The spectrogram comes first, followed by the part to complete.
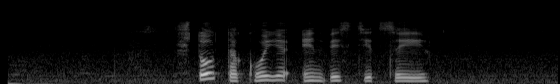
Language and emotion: Russian, neutral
